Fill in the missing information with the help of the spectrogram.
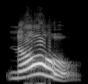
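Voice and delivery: loud cry of protest. A narrator's reading. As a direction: shout NO out in protest. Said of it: "cried the cow".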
